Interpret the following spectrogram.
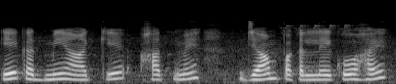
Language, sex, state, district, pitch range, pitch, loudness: Hindi, female, Telangana, Hyderabad, 225-255 Hz, 235 Hz, -17 LUFS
